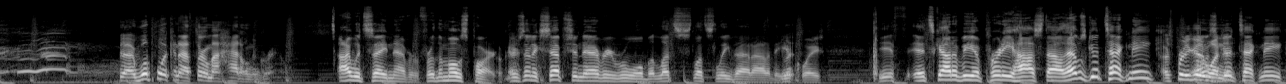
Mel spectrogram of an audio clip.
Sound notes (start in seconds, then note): 0.0 laughing; 8.6 hat thudding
